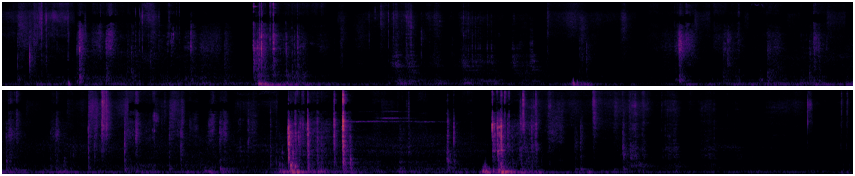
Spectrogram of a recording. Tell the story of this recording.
I went to one window, closed it and turned up the radiator. Then i went to the second window, closed it and also turned up the radiator.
